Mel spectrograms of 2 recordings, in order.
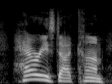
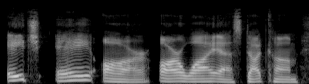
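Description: First: Said in the usual way. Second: "H A R R Y S" spelled slowly letter by letter. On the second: Shown as a demonstration. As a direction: spell each letter out clearly.

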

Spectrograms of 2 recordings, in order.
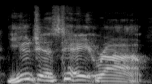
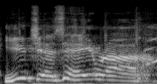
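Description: First: Slow, mocking jab at a friend; mocking Romano. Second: Shouted Romano imitation. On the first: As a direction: drawl it out like a teasing colleague. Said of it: "Romano go". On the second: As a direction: yell it like the teasing colleague would. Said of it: "Romano's gonna say".

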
